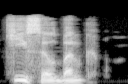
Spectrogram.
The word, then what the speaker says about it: Кейселбанк: Здесь воды Гольфстрима огибают самую южную точку Соединенных Штатов, и тут же, подобно островку безопасности, на пересечении 2 магистралей лежит треугольник Кейселбанк, который произносится как Киселбанк.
